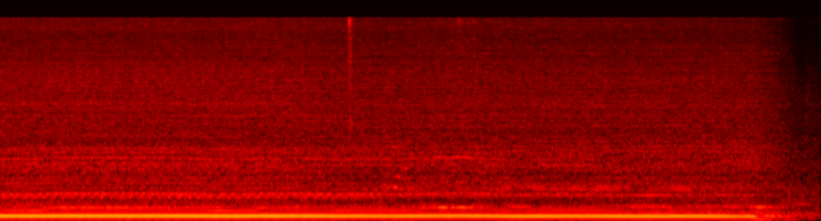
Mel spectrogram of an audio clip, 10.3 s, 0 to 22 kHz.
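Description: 2012 Dodge Charger's 3.6-litre V6 idling through its stock exhaust, a steady low drone at the tailpipes. The sound drops away near the end.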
